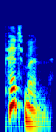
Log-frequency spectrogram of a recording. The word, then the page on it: pitman: British English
